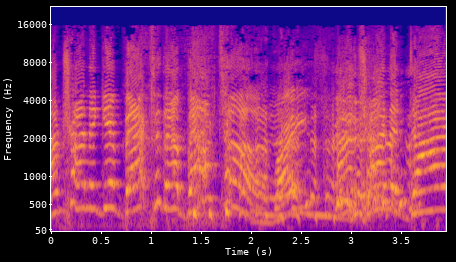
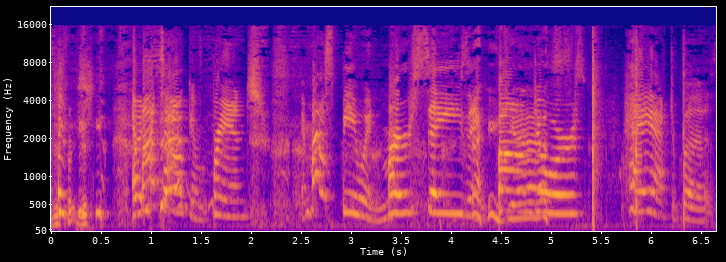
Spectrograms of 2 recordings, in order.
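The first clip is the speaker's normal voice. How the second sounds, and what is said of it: Imitates another person's voice. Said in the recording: “Can you still do the voice? ... did Ross Perot in 2019 ... That's a performance.”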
